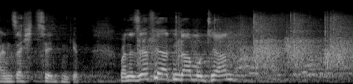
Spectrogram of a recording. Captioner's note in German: Beifall – Zurufe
